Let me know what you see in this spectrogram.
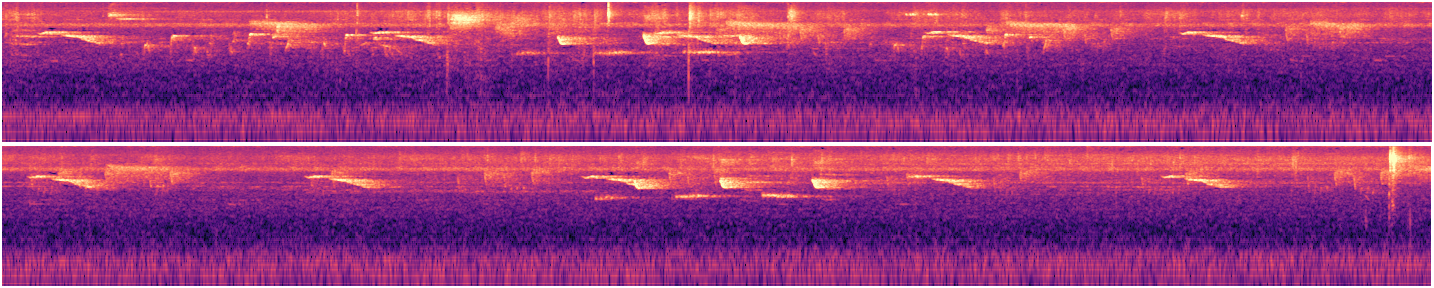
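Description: A bird calling over and over in short falling chirps, about one every one to two seconds, with a few lower notes here and there, over a steady low rumble.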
